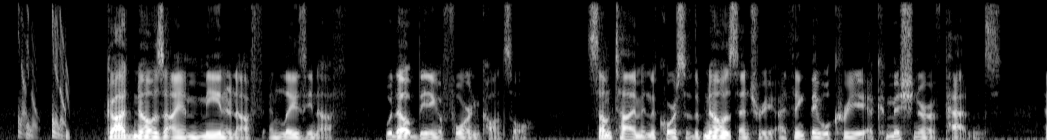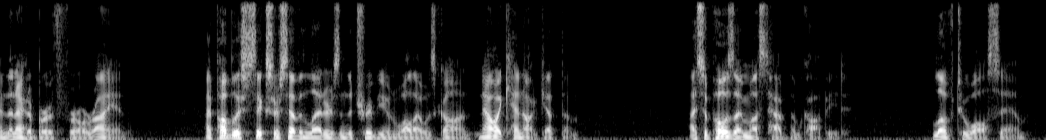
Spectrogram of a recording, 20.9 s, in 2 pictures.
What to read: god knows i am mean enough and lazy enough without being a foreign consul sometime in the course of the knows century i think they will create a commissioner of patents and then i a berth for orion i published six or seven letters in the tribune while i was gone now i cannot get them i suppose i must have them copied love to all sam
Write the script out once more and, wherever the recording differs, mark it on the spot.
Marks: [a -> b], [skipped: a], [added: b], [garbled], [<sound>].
[chirp] god knows i am mean enough and lazy enough without being a foreign consul sometime in the course of the knows century i think they will create a commissioner of patents and then i a berth for orion i published six or seven letters in the tribune while i was gone now i cannot get them i suppose i must have them copied love to all sam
